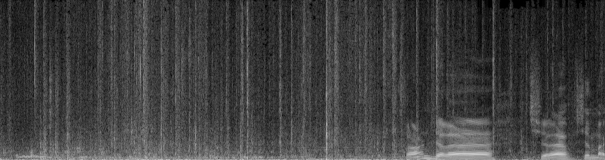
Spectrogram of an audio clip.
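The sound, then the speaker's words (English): Pigeons in a small cage on the tin roof of a brick home coo in low, warbling bursts in the morning, first under a rough rustling bed of noise and then more clearly in two longer calls near the end. “When I wake up every morning, the first thing I do is release my pigeons.”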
